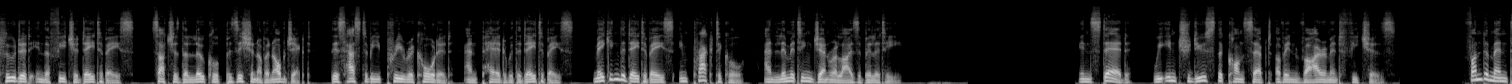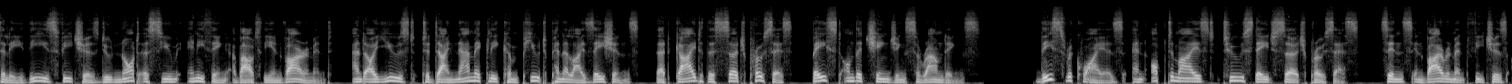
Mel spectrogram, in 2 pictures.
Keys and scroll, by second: 2.7 Right, 5.0 Right, 9.3 Left, 9.9 Right, 11.0 Left, 11.3 Up, 12.1 Left, 13.3 Right, 16.2 Down, 19.8 Left, 22.6 Down.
